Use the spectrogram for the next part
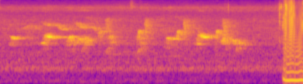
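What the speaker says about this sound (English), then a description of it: "Signal of bird from afar, coming to check." Bird calls heard near a window: a series of faint, high chirps and tweets spread over a few seconds, ending in a sudden loud closer sound.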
